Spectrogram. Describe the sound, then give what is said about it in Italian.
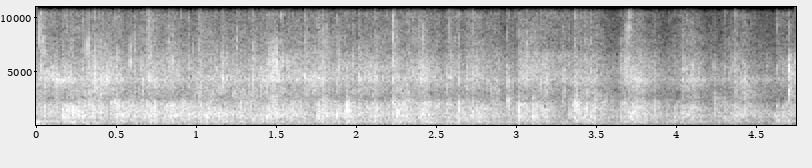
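Sustained applause for Jesus from a crowd, a dense steady patter of many hands clapping at once, holding at an even level throughout with no voices rising above it. “Alleluia, fai questo applauso a Gesù.”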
